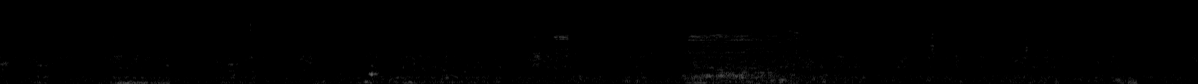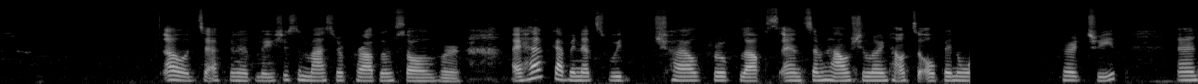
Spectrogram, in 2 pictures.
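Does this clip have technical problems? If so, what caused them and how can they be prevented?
Yes. There is a playback stall near the end of the speech. At 21.67 s the audio cuts to silence in mid-flow. It stays silent for about 0.7 s and resumes at 22.38 s. The likely cause is that the player ran out of buffered data, or its audio thread was blocked, so nothing reached the output until it recovered. A larger playback buffer and a high-priority audio thread that never waits on slow work would prevent it.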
